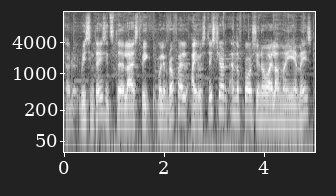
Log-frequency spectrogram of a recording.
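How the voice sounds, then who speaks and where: A man's voice: medium pitch, fast talker, soft background music. A man with an Estonian accent, talking in a loose, chatty way as he streams live and answers his chat, with many restarts and fillers. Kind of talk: casual live-stream commentary.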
